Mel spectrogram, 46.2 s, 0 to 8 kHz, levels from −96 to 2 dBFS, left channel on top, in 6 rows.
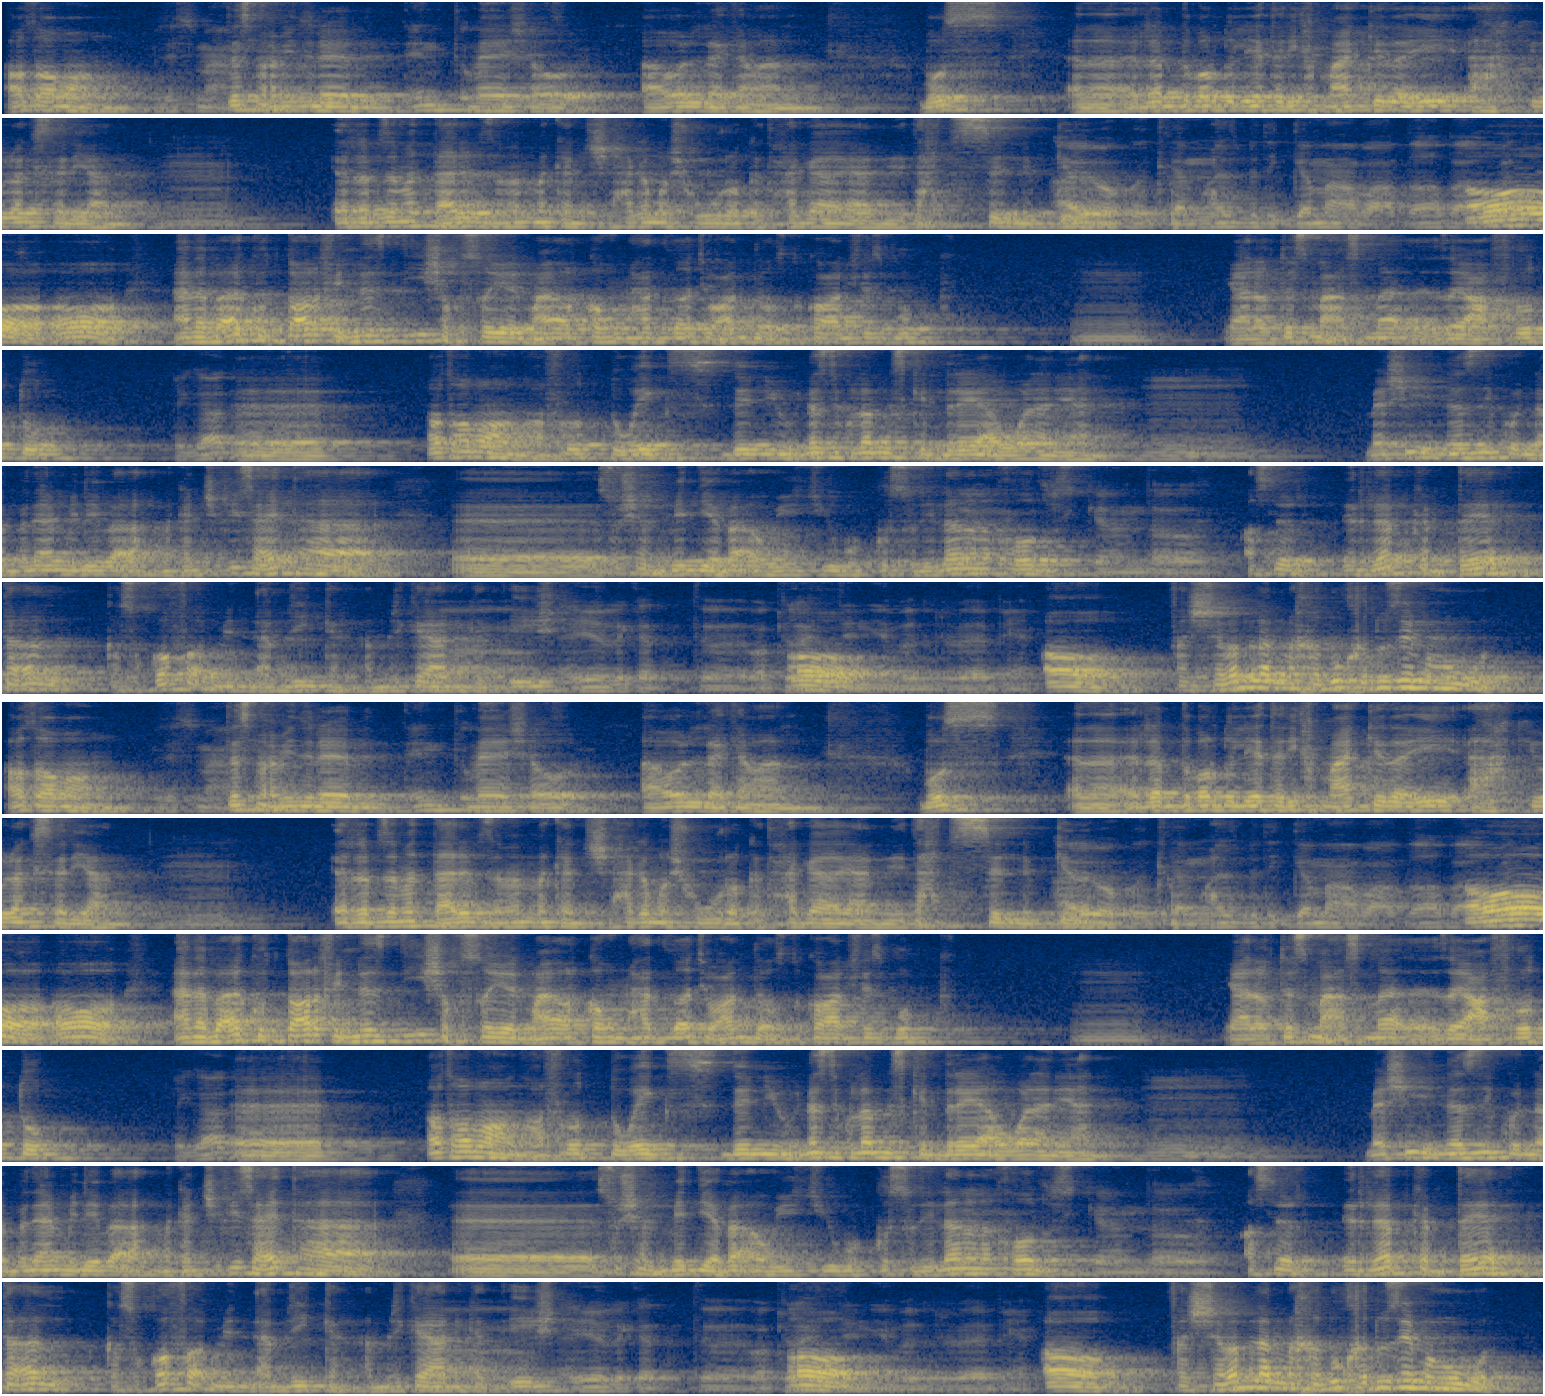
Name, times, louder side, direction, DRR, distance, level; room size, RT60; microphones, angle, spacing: voice 1, 0.0-0.7 1.1-1.9 2.3-2.9 3.2-4.1 4.6-5.0 5.3-8.3 9.3-13.1 15.0-20.0 21.5-23.4 24.3-24.7 25.2-28.6 29.9-32.7 33.0-36.1 37.0-41.3 42.4-42.8 43.7-46.0, right 1 dB, 50° right, 3 dB, 1.6 m, -24 dB
voice 2, 0.7-1.5 2.0-3.0 8.5-8.9 12.9-15.3 20.7-21.2 21.5-21.8 24.0-24.4 28.8-29.4 35.5-36.0 36.3-36.9 40.6-43.7, equal, 5° left, 5 dB, 1.0 m, -35 dB
16.5 x 7.2 x 6.5 m, 1.1 s
head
